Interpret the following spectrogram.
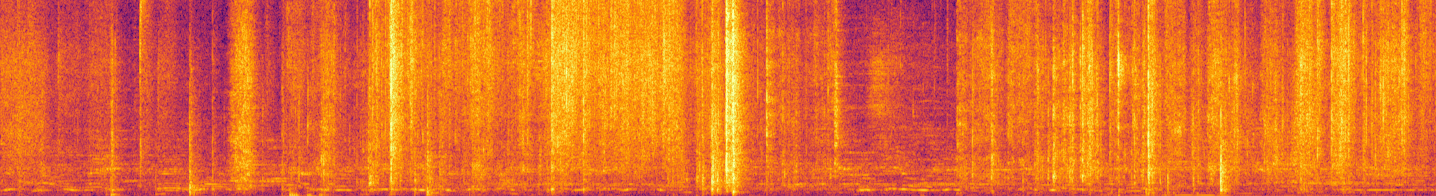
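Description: Hands opening a cardboard card box and handling its foil-wrapped trading-card packs: irregular crinkling, rustling and light taps, with a loud crackle about seven seconds in.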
